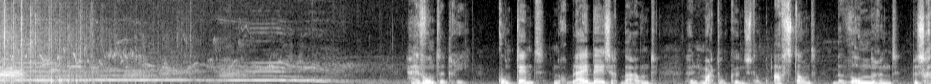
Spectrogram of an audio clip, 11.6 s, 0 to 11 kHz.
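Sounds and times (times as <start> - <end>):
raven flying off with wings flapping: 0.0 - 2.9
faint bird calls: 0.0 - 5.1
speech: 5.1 - 11.6.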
